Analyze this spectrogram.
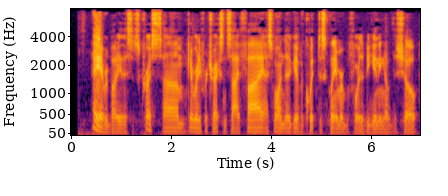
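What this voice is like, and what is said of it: Rough, congested sick voice. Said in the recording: “sorry about my voice. If it messes up at all, I've been battling a cold.”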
